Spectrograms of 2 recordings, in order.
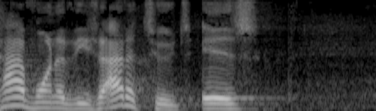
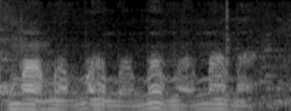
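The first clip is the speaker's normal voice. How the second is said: low, soft muttering under the breath. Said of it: "you mutter to yourself under your breath".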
